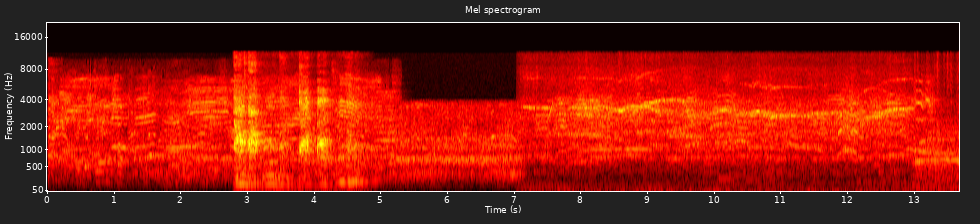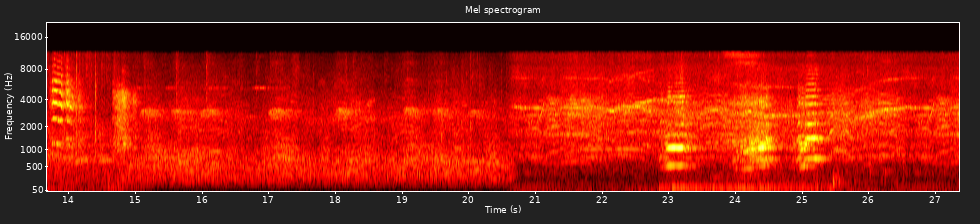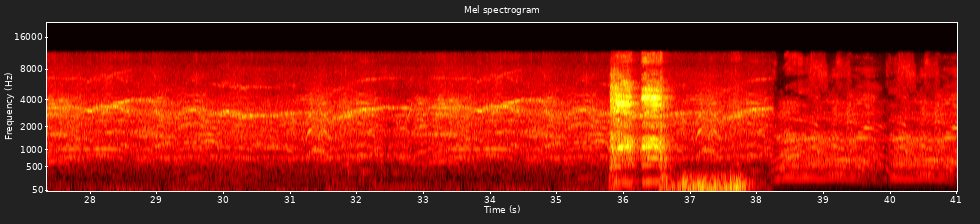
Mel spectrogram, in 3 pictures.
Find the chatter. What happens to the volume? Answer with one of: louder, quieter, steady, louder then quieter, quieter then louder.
steady.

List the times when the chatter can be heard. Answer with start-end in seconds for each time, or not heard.
0.0-40.9.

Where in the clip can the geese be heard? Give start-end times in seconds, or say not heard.
2.8-4.9, 12.5-15.1, 22.9-25.5, 35.8-37.8.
